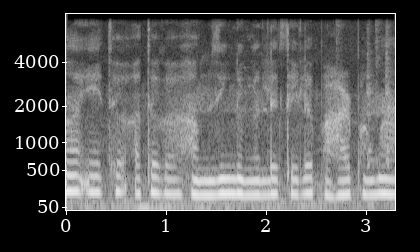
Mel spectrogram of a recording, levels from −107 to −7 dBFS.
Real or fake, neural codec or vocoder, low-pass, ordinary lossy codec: real; none; 7.2 kHz; none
